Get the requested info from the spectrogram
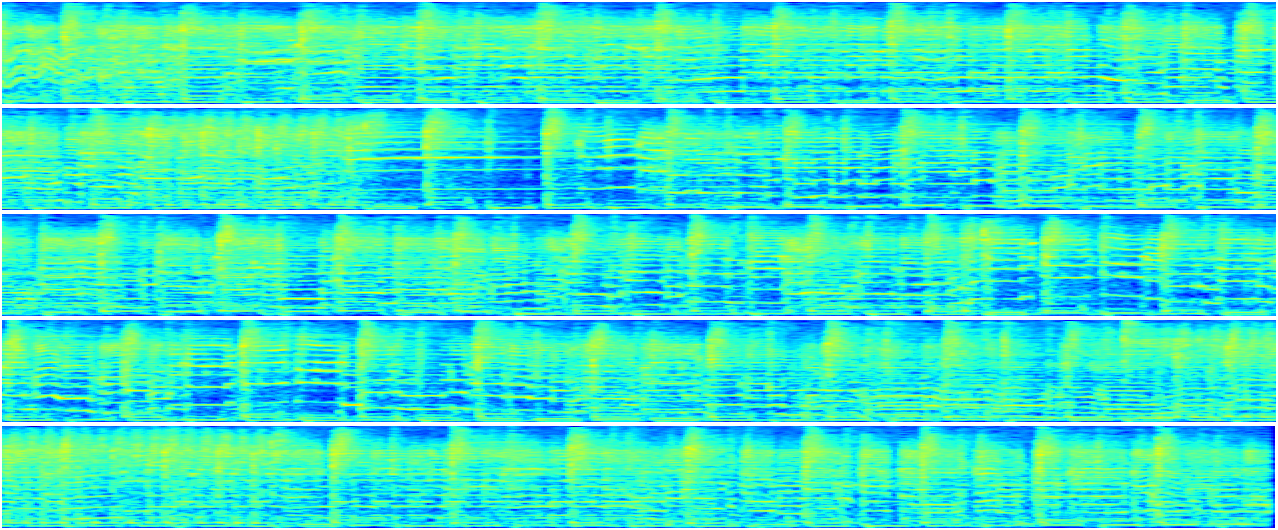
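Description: Rockabilly band playing live: a lead line on a hollow-body electric guitar over upright bass and drums, with no vocals. About eight seconds in the guitar holds a high bent note.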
